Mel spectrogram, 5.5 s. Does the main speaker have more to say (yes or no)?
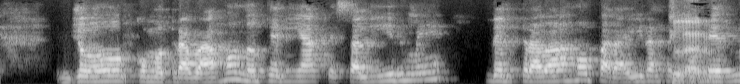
yes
